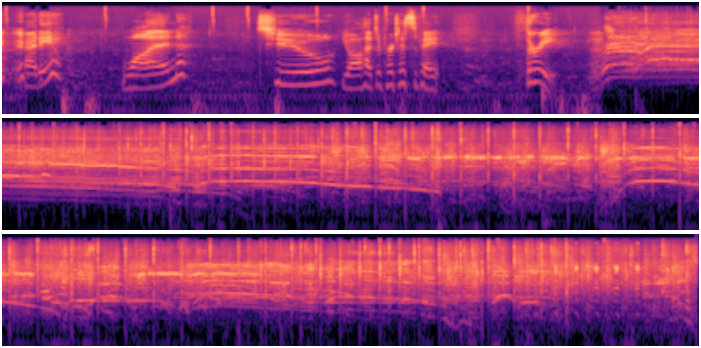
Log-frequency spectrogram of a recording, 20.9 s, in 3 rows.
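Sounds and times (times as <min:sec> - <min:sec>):
speech: 0:00.2 - 0:02.0, 0:02.6 - 0:06.6
audience cheering and shouting: 0:06.0 - 0:19.7
audience clapping: 0:06.4 - 0:20.9
crowd laughing: 0:10.0 - 0:20.9.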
